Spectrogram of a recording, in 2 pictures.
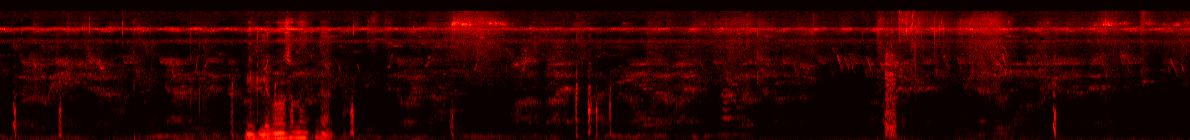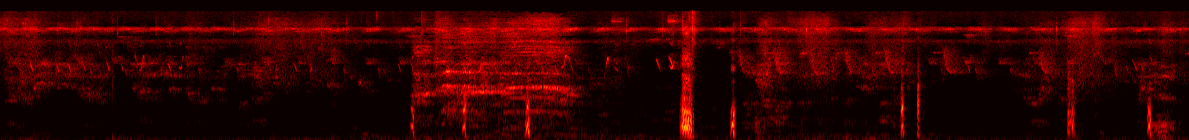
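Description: A hen pecks at loose soil with soft taps.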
